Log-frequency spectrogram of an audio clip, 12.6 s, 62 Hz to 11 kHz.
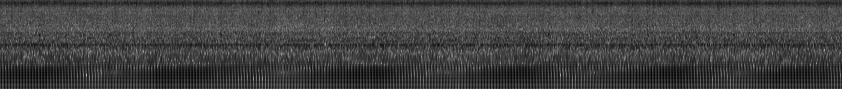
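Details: Freshly rebuilt Kohler single-cylinder engine in a Cub Cadet 102, cold first start, steady run with a regular light click around 220 a minute from the front pulley coming apart; the rod is not loose.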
